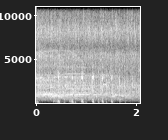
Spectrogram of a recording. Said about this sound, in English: That's the actual crowd from Wells Fargo.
